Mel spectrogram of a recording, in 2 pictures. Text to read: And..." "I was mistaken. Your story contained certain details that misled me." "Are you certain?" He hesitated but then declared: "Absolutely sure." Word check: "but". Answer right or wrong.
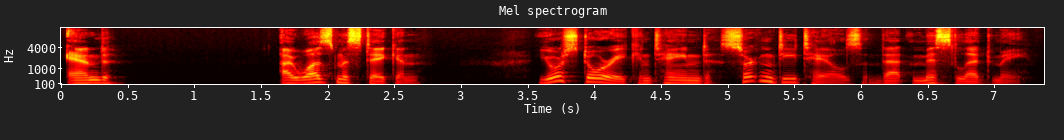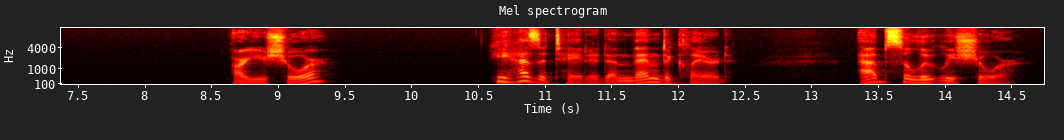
wrong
